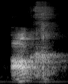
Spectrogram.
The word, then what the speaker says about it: Akh: Akh and Akhwath. Some people say it so fast you will not hear like the pronunciation that the you hear Akh. Sound like you're saying it with a K, the K-A, Akh. But it's Akh. All right.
